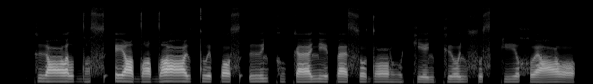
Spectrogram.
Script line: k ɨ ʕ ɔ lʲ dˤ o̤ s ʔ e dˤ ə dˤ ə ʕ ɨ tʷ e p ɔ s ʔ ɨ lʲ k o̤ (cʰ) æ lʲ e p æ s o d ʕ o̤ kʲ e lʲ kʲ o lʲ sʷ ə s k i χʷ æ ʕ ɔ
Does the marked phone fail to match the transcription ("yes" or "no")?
yes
